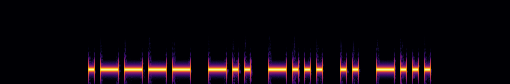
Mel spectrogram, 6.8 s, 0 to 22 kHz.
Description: Morse code, heard as a keyed tone, about 15 wpm, 700 Hz. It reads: 1DBIB
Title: Five Challenging Letter-Number Combinations 15wpm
